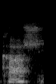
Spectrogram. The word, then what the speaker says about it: cosh: hyperbolic cosine hyperbolic sine pronounced cosh and sinh CH now then if we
